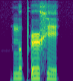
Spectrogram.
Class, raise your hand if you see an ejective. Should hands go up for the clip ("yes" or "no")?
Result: yes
